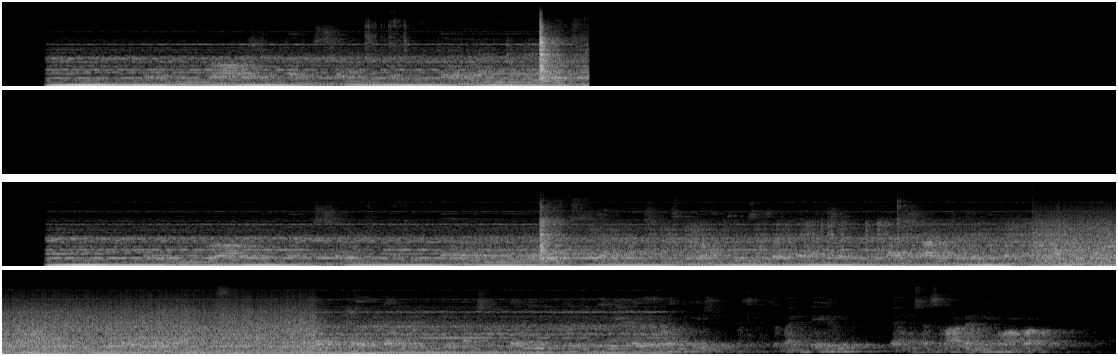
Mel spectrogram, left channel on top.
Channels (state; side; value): drops out; left; at 5.9 s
